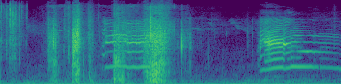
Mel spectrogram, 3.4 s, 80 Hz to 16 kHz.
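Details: Stray cat in the Fukugi tree avenue of Bise, Okinawa, calling loudly as if trying to tell something, filmed on a GoPro 9; rustling, scuffing noises first, then one clear, drawn-out, slightly falling meow near the end.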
